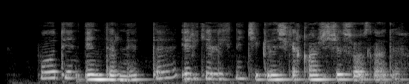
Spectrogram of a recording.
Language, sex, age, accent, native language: Uzbek, female, 25-34, Qashqadaryo, Uzbek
